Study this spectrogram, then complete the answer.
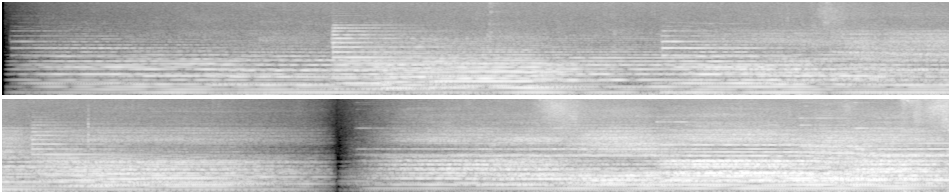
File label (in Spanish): villancico, para coro mixto y/o coro de voces blancas y banda; NOCHE DE PAZ (Stille Nacht) (Silent Night); Fernando Bonete Piqueras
